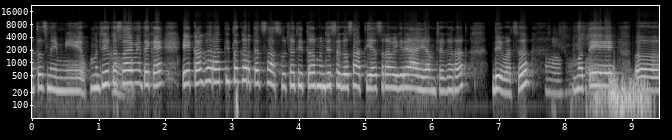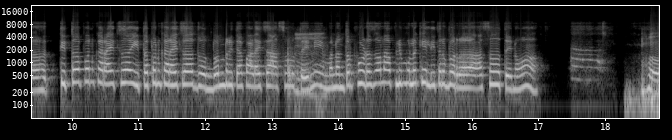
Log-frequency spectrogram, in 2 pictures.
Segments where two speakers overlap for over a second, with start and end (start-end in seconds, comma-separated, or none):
none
